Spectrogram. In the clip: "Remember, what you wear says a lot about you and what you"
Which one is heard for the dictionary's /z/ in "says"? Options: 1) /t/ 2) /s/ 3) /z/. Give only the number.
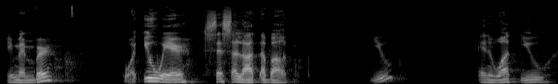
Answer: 2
